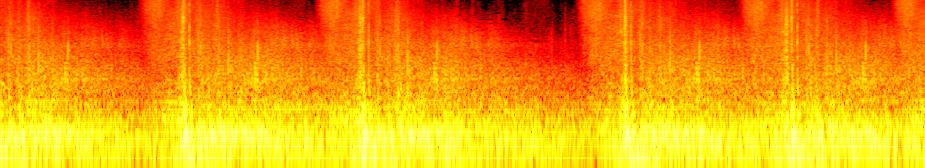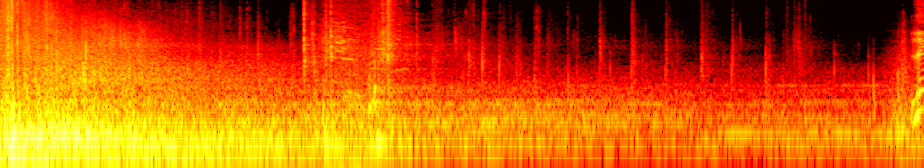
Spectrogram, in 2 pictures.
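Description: Repeated Confringo fire-spell blasts in the game Hogwarts Legacy, a series of loud, booming explosions every second or two, each with a rumbling decay, thinning out to scattered smaller bangs toward the end.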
